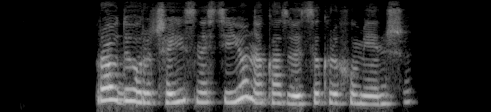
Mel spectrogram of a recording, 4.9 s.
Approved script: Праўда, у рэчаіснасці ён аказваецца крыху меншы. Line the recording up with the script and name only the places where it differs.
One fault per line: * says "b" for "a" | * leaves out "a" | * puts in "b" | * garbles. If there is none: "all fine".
all fine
